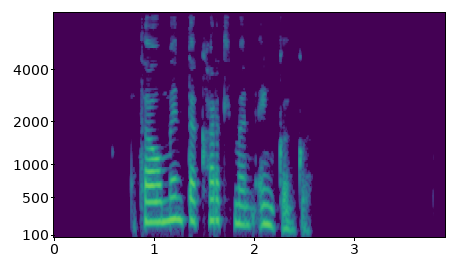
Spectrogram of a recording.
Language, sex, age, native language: Icelandic, female, 40-49, Icelandic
